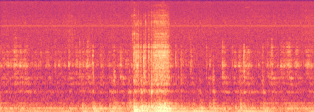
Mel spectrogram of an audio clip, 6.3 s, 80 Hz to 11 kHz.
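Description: Water washing along the hull of a 1972 Dufour Arpege sailboat under sail, over a steady low hum. A little under 3 seconds in comes one short, louder splash, a wave slapping the hull.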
